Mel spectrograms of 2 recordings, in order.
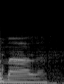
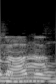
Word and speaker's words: Kamala: Did I say your name? – Kamala. No, Kamala. No, I'm just teasing the fact that, you know, Kamala. – So we space it out, yeah, a little bit.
